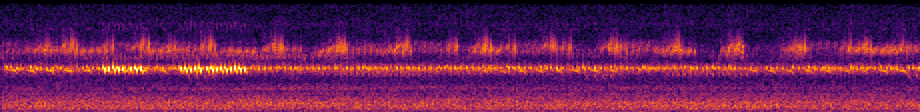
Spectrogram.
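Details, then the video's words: Crickets calling at night with a sustained high-pitched buzz and regular pulsing chirps, interrupted early by two short, louder trilled bursts. "Soothing Cricket Sounds"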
